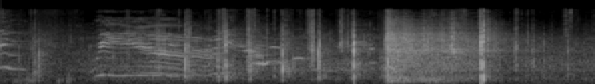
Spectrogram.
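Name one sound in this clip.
Teenage boys shout and laugh outdoors.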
